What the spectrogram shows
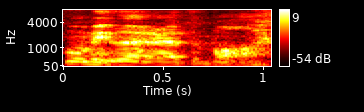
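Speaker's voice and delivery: soft, secretive half-whisper, close up. Voicing a character who leans in to a player: half-whispering in someone's ear. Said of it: "chuckles and whispers in your ear".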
